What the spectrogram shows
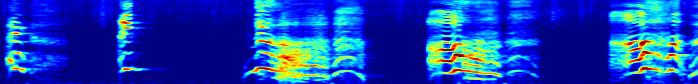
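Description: In an adult audio roleplay, a young woman fully voices a needy, submissive catgirl in a very high register. She pleads in breathy sighs and stammers.

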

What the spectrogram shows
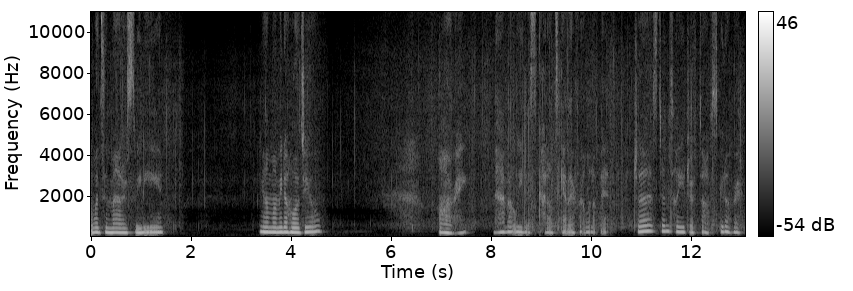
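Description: A woman in an ASMR caretaker roleplay, speaking softly and soothingly, often in a whisper, close to the microphone. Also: a little high, gravelly, a little hiss or hum, rough recording.

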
